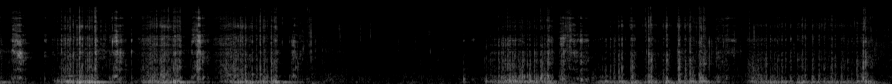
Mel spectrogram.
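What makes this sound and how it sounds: A utility knife blade scrapes curls off the edge of a solid, dry orange bar soap. The result is a series of crisp, dry scraping and crunching strokes with a bright, papery edge and a soft low thump under each cut. The strokes come in two bursts separated by a quieter pause.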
